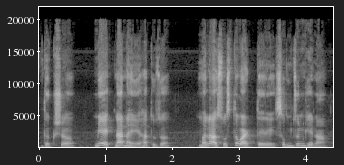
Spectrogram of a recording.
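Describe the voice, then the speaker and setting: A woman's voice: a little high, expressive, normal speed, a little hiss or hum, close to an everyday voice. A woman voicing a feisty stubborn young wife. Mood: pleading. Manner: sharp, scolding, playful.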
